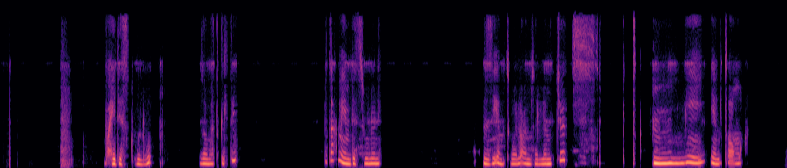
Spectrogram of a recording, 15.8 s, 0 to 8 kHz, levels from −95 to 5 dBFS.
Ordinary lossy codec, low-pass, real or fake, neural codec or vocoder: AAC, 32 kbps; 7.2 kHz; real; none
